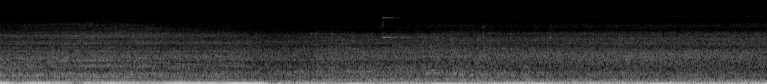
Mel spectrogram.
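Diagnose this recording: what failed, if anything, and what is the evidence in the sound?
Listening closely, nothing in the audio stood out as a failure at any stage.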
